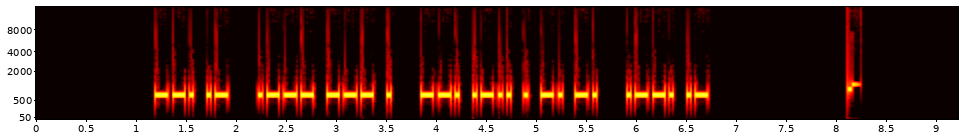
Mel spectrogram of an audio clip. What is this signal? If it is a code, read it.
Morse code, heard as a keyed tone, about 28 wpm, 700 Hz. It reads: GA JOE GLENN PA
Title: K1USN SST QSO Practice - 28wpm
